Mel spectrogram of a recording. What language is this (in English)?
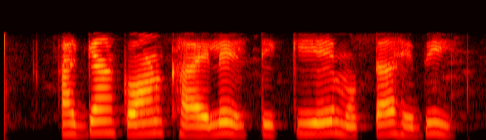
Odia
